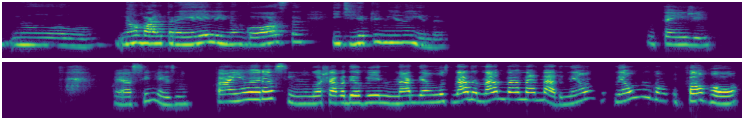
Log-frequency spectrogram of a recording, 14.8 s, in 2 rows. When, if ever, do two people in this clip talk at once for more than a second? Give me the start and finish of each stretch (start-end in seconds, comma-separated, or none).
none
